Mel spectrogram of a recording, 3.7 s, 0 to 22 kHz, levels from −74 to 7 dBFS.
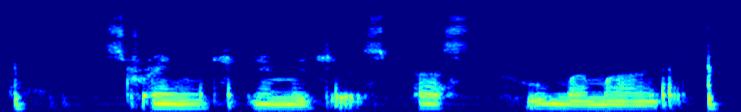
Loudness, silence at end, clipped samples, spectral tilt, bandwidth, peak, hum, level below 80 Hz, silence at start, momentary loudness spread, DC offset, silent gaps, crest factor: -33 LUFS; 0.1 s; under 0.1%; -6 dB/octave; 13.5 kHz; -16 dBFS; none; -74 dBFS; 0.1 s; 12 LU; under 0.1%; none; 18 dB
